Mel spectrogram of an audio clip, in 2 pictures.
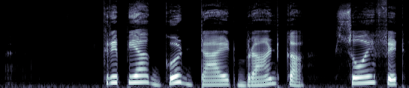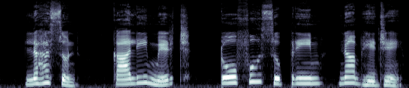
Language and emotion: Hindi, neutral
